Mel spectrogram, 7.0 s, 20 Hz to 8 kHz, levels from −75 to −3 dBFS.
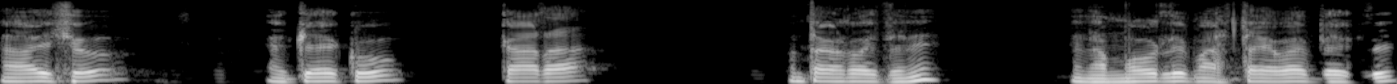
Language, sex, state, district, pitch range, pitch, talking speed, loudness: Kannada, male, Karnataka, Chamarajanagar, 125-145 Hz, 135 Hz, 95 wpm, -20 LUFS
